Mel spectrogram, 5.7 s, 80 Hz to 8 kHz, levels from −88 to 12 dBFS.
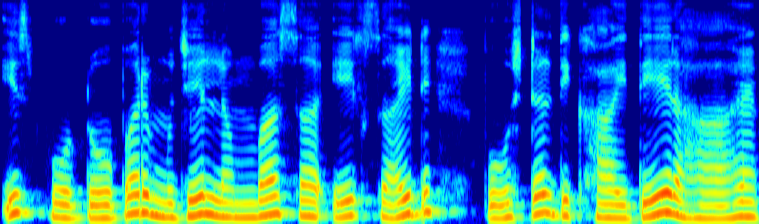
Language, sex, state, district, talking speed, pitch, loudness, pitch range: Hindi, female, Madhya Pradesh, Umaria, 135 wpm, 195 Hz, -16 LUFS, 180-225 Hz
